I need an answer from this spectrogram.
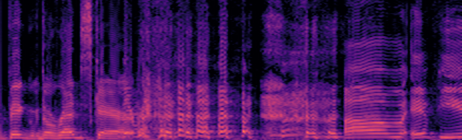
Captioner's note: laughs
